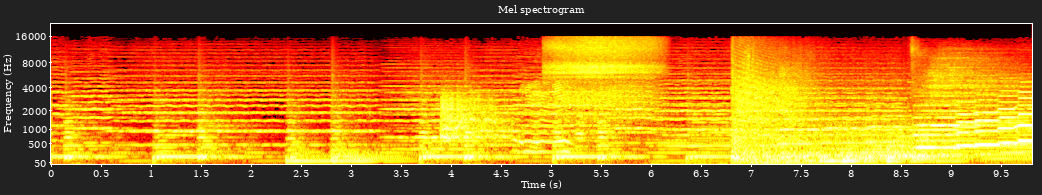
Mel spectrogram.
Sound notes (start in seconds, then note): 4.4 snakes hissing; 8.6 classical music continues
